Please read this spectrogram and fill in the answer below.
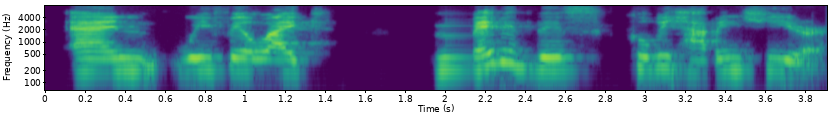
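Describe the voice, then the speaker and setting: Fairly even intonation in a Spanish accent at a moderate pace, with dry, close sound and no echo. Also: woman. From northern Mexico, Piedras Negras. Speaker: ministry regional center worker. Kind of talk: interview.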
